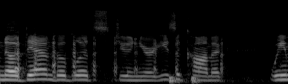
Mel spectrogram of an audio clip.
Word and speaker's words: Bublitz: do you say your last name no Dan bublitz Jr he's a comic we met um I'll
